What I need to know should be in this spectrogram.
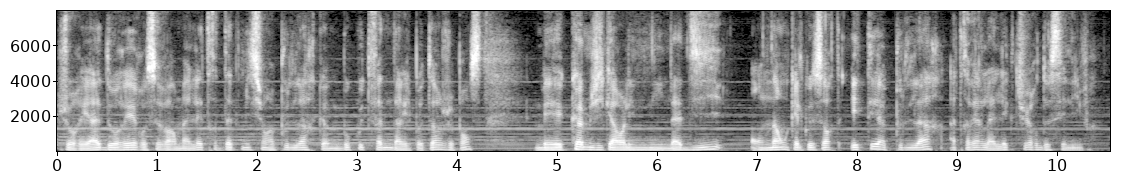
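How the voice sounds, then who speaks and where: A man's voice: lowish voice, steady tone, moderate pace, dark tone, faint music behind. A young man from France talking casually to camera, chatty and self-correcting as he goes. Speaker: video creator.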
